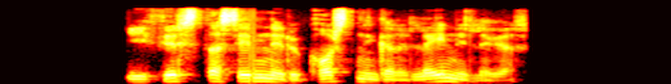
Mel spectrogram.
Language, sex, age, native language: Icelandic, male, 30-39, Icelandic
